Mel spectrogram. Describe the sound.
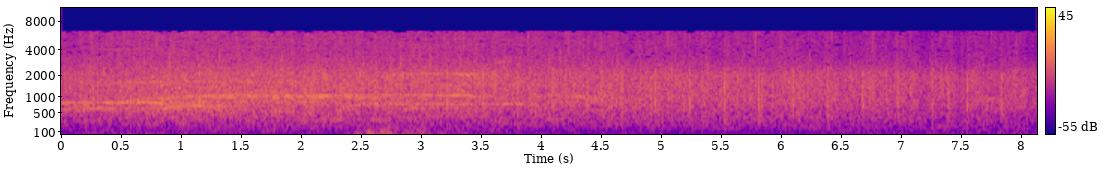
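Audience applause welcoming a guest speaker: a dense, even clatter of many clapping hands that holds steady throughout and eases slightly toward the end.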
